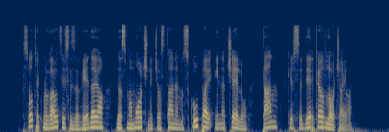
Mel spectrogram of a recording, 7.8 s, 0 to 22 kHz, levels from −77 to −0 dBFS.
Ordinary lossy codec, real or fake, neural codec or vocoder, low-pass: none; fake; codec, 16 kHz in and 24 kHz out, 1.1 kbps, FireRedTTS-2 codec; 9.9 kHz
